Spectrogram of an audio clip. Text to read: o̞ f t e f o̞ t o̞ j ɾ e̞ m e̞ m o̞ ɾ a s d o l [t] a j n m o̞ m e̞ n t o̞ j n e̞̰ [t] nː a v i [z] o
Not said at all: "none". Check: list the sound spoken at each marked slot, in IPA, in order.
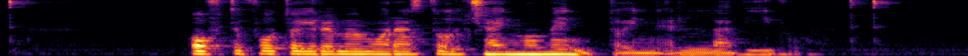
t͡ʃ, none, v

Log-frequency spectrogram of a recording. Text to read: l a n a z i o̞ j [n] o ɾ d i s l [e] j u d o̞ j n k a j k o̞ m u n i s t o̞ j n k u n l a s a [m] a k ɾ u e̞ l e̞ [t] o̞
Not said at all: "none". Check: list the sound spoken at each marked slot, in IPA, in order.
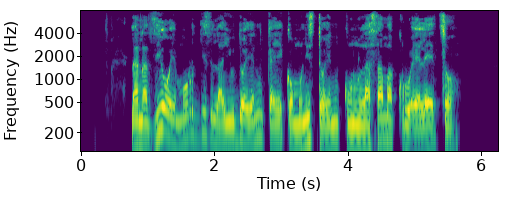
m, a, m, t͡s

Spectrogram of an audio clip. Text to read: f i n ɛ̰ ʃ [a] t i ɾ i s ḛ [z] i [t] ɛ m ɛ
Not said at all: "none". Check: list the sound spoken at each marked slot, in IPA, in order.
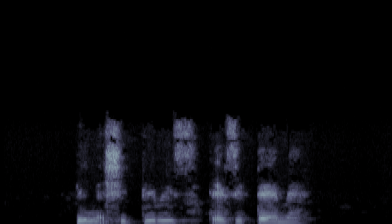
i, z, t

